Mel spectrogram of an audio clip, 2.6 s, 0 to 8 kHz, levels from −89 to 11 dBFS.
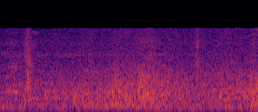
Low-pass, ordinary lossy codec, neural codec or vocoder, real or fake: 7.2 kHz; AAC, 16 kbps; none; real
